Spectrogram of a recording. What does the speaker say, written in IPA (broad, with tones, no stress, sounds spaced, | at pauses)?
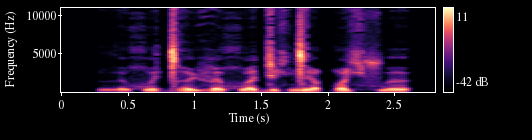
r ə˩ χʷ e˥ ɡ͡ǀ ɜ˥ y̯ v ɛ˥ χʷ a˥ ɟ ɜ˥ ç ŋ͡ǀ e˥ qʷ e˥ ç sʷ ə˥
